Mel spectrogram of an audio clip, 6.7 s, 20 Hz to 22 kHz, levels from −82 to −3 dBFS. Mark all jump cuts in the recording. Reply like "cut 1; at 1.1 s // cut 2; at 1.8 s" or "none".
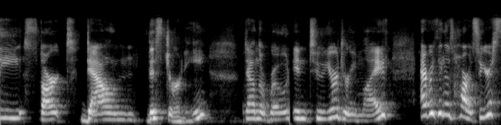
cut 1; at 1.3 s // cut 2; at 3.8 s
